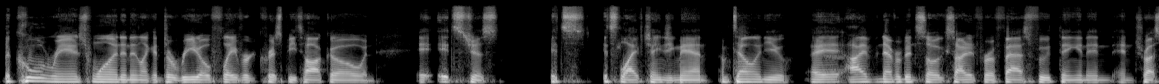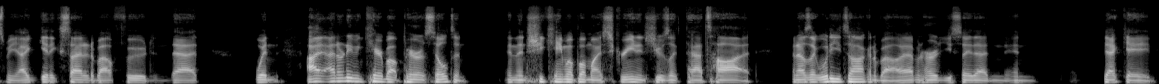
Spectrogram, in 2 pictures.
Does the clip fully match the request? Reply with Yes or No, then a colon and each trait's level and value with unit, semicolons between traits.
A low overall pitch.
Yes: low, 110 Hz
